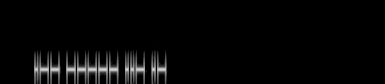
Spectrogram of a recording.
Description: Morse code, heard as a keyed tone, about 44 wpm, 700 Hz. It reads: W0UA
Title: Easy Call Signs - 45wpm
